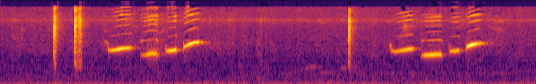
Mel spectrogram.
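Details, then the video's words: Female white-rumped shama in breeding condition calling to the male: two bursts of clear whistled notes around mid-high pitch, short rising and falling phrases in quick sequence, separated by sharp clicks and a pause of about two seconds. "Suara MURAI BETINA Memanggil Jantan"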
